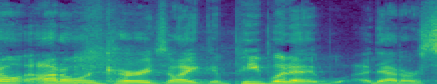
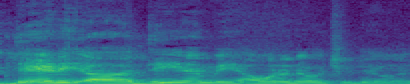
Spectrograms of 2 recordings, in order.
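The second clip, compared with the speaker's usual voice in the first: far from mic; 3 semitones lower, 5 dB quieter than usual. Real, not acted. Speaker moves off mic.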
